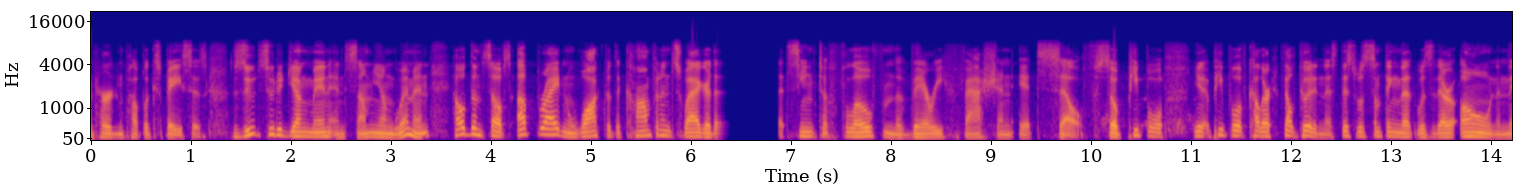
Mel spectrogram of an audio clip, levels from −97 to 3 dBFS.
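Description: At 6.25 s the speech stops for about 0.64 s: the last sound trails off briefly, then roughly half a second of silence follows before the talker resumes where they left off, with nothing skipped. This call audio freeze was likely caused by delayed packets draining the jitter buffer, leaving a gap inserted into the speech.

Between 10.05 and 10.32 s, again from 10.49 to 10.56 s, and from 10.78 to 11.05 s, a faint copy of the speech trails the original by about 208 ms, sitting roughly 30 dB below it in the first stretch and about 25 dB below in the other two. This echo leak likely comes from a far-end loudspeaker whose echo canceller let part of the signal back into its microphone.

From 11.57 to 13.30 s the speech sounds hurried, running at 136% of normal speed while its pitch stays unchanged, with roughly 0.7 s taken out in total. This jitter buffer speed-up happens when excess buffered audio is trimmed by cutting short pitch-period slices many times in a row to reduce the delay.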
